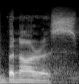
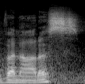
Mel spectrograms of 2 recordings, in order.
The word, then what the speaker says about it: Banaras: ended up going to Banaras which is a place in in India sometimes pronounces veneris which is a place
